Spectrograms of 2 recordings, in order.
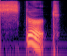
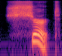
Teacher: the Germanic SK sound was softened to an sh sound in Old English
